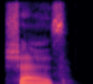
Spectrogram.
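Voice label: "shares", British English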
